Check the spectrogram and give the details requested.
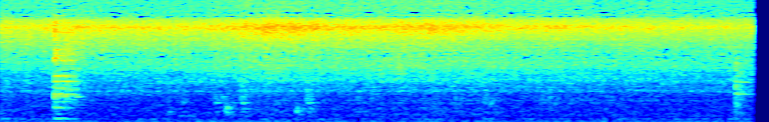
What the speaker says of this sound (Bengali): এবারে আলুগুলো আমি একটু ভেজে নেব।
